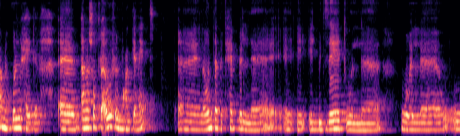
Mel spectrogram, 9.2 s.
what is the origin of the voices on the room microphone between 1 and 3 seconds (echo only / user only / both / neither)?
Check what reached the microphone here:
echo only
